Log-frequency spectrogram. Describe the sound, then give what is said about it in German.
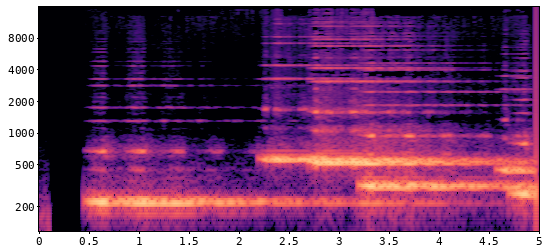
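A slow electronic video game soundtrack plays: smooth, sustained synth tones glide from a low held note up through a few longer notes, clear and steady with no voices. “da habe ich ein anderes ausgewählt und zwar ist das der Titel Wandering Ghosts und den hören wir jetzt.”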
